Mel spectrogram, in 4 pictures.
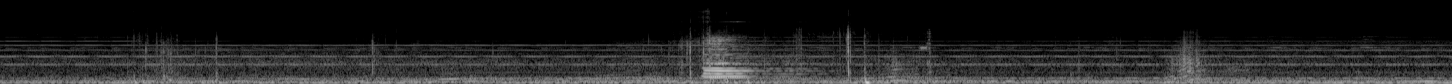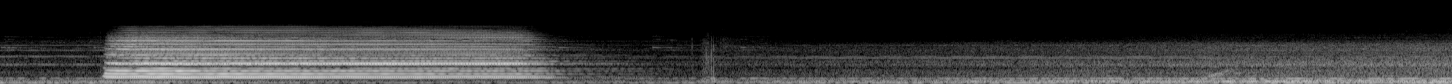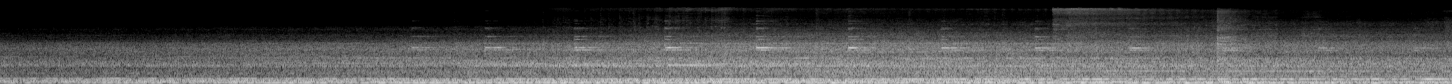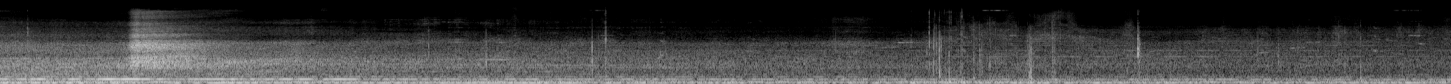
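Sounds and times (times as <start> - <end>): crossing bell dinging: 0.0 - 17.6, 32.4 - 45.0
locomotive engine and wheels rumbling: 0.0 - 58.0
locomotive air horn blast: 7.0 - 8.1, 15.5 - 20.6, 44.8 - 47.1.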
